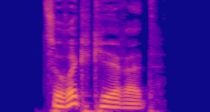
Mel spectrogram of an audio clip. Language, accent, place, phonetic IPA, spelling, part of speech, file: German, Germany, Berlin, [t͡suˈʁʏkˌkeːʁət], zurückkehret, verb, De-zurückkehret.ogg
- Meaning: second-person plural dependent subjunctive I of zurückkehren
